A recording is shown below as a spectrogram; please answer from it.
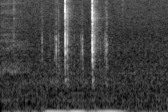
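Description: Computer keyboard keys are pressed during gameplay of a flying game, two or three sharp clicks close together over a low hum, with no talking.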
